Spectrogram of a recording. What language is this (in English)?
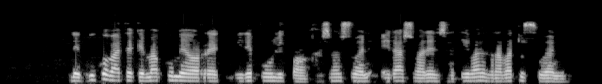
Basque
